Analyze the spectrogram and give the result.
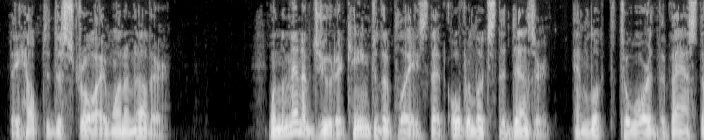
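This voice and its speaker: A man narrating an audio Bible as scripted storytelling, in a measured, solemn way. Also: low-pitched, dark tone, breathy edge, dry recording.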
